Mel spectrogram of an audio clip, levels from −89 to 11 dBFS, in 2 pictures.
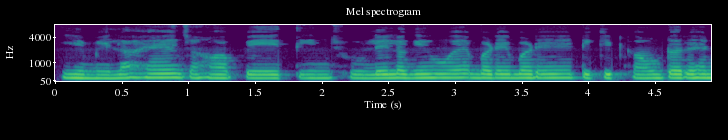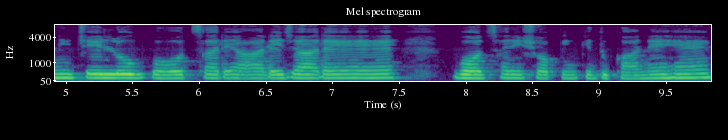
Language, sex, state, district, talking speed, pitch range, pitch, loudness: Hindi, female, Rajasthan, Jaipur, 185 wpm, 185-195 Hz, 190 Hz, -17 LUFS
